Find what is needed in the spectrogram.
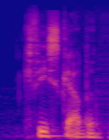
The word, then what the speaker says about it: Kvistgaarden: Kvistgaarden.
